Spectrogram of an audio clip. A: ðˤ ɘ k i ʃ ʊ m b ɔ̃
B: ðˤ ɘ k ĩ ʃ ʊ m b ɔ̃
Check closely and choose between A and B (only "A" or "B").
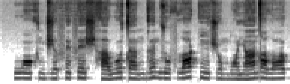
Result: B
